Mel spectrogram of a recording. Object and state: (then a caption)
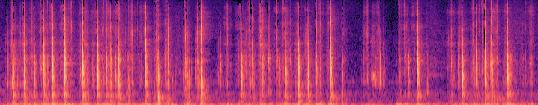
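Plastic keyboard typing with fingernails. Fingertips with nails type quickly on a yellow-framed plastic keyboard with black round keys and a hollow body. The result is a rapid run of short, bright, clacky key taps that stop dead with no ring, with a brief pause around five seconds before the typing resumes.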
